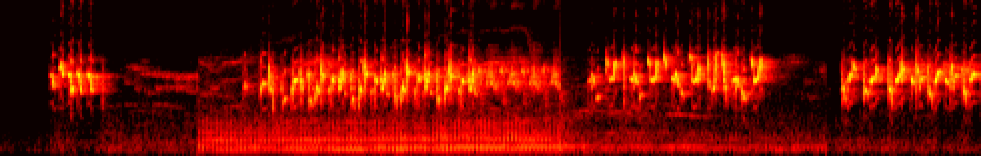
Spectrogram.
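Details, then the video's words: Several dense bursts of quick, buzzy bubbling chatter from a female yellow-vented bulbul aimed at provoking rivals, with a low droning noise under the middle section. "SEKALI PUTAR SEMUA TRUCUKAN NYAUT NGROPEL Seketika"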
